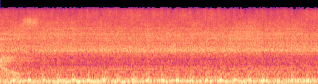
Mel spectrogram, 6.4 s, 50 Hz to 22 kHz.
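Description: Heavy metal from a 1986 demo recording by a German thrash band: distorted electric guitars and drums playing an instrumental passage without vocals, loud and steady.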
